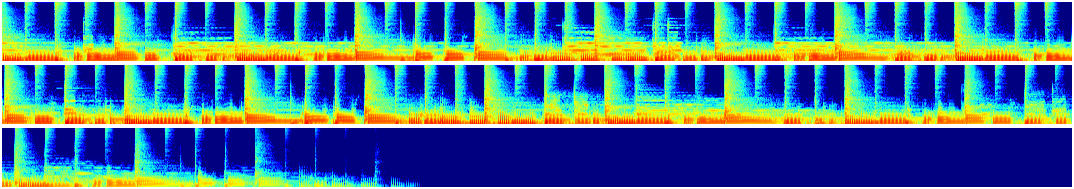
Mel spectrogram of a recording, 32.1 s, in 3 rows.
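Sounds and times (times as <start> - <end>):
1970s R&B music: 0.0 - 24.4
bass: 0.0 - 25.4.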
